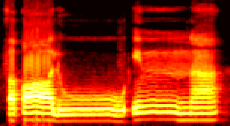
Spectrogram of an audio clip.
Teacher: نون پر یہاں تشدید ہے تو غنہ کریں گے۔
